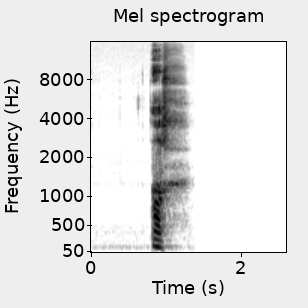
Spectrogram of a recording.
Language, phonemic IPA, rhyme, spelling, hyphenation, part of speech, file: Dutch, /ɑx/, -ɑx, ach, ach, interjection, Nl-ach.ogg
- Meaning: oh (expression of compassion, surprise and dismay)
